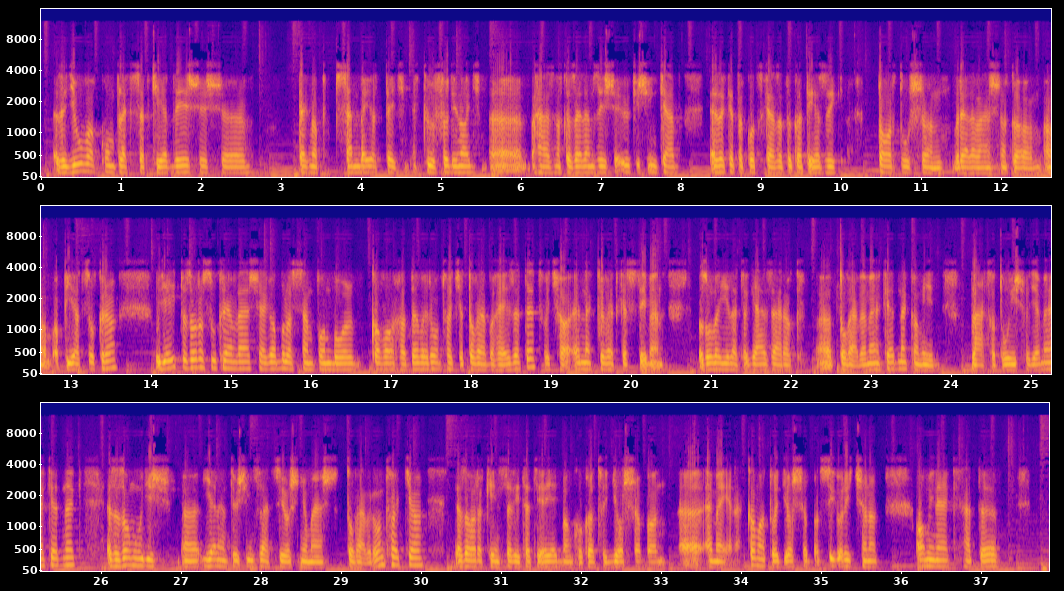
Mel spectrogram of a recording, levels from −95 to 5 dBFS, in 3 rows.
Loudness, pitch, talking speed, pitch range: -15 LUFS, 130 Hz, 135 wpm, 120-140 Hz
